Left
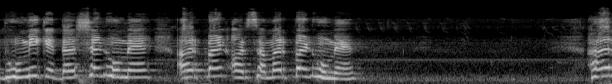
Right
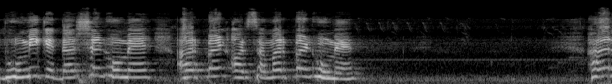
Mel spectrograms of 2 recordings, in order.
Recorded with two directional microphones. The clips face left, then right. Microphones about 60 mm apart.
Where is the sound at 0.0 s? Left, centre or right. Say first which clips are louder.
Left 1 dB; centre.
